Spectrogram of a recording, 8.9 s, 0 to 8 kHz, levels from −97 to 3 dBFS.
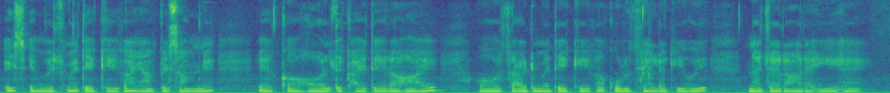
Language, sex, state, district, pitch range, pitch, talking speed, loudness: Hindi, female, Rajasthan, Jaipur, 190-210 Hz, 195 Hz, 160 wpm, -17 LUFS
